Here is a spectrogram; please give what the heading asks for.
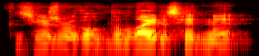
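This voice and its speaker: A middle-aged man hosting an art livestream, chatting in a relaxed, halting way with fillers while he paints. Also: mid-range voice, gravelly. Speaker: artist and livestream host. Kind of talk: casual chat while painting.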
